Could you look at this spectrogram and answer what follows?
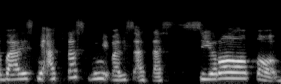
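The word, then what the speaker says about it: صِرَاطَ: Sirata, bukan siratu.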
